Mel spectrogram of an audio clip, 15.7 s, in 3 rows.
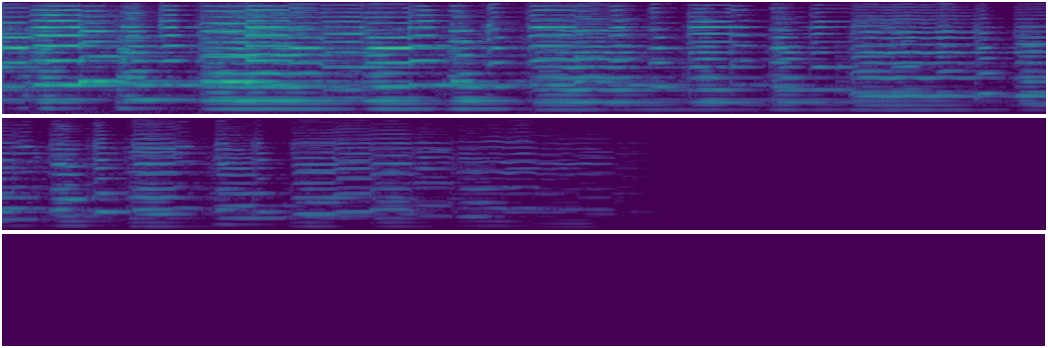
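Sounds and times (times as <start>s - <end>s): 
string quartet playing a balletto: 0.0s - 8.1s.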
